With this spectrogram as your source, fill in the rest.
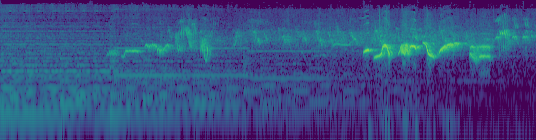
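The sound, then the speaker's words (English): Several birds chirp and tweet over a steady low hum, starting sparse and soft, then swelling into a louder, busy cluster of overlapping calls near the end. “all of the birds gathered around to talk about the party.”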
